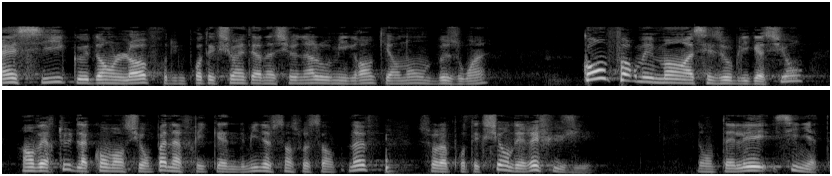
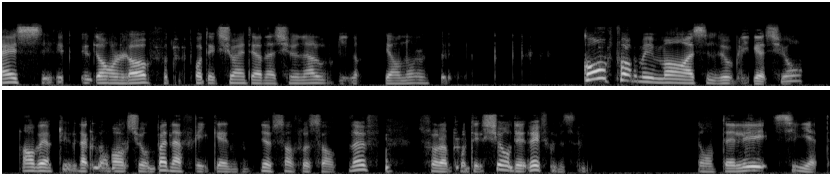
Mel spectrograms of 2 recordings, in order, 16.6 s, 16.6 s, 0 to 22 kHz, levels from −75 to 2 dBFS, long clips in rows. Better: first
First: none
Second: noise reduction (neural diffusion model UNIVERSE++)

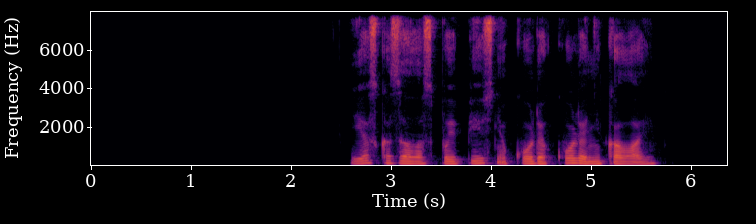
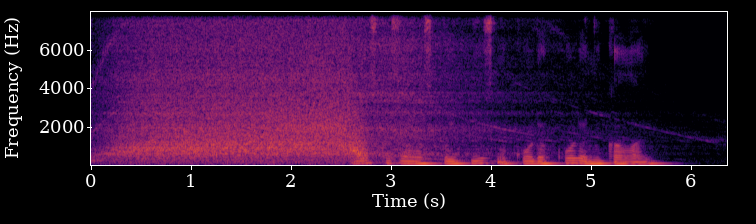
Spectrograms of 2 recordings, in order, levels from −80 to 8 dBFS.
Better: first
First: none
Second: background sound (Domestic sounds, home sounds); 2 dB above the speech // room echo; dies away in 0.4 s

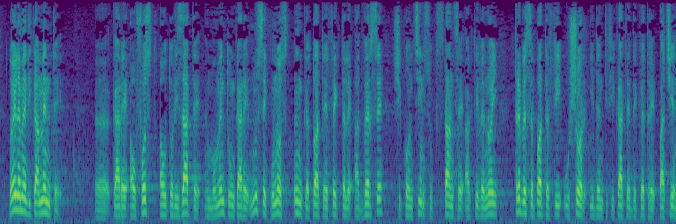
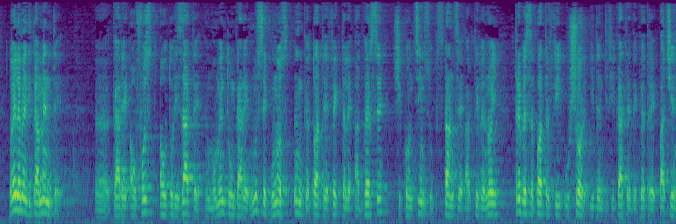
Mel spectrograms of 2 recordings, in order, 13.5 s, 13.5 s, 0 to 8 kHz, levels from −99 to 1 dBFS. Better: first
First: none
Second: room echo; dies away in 1 s

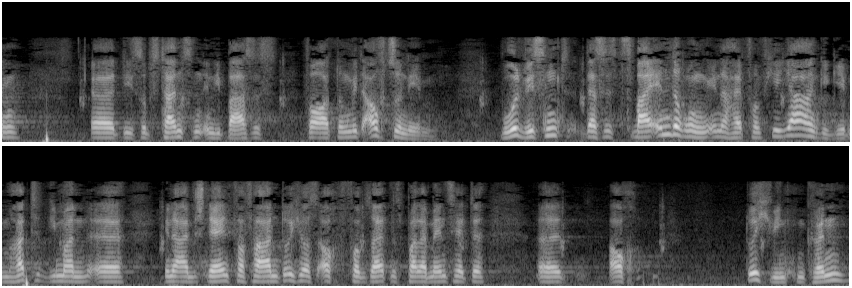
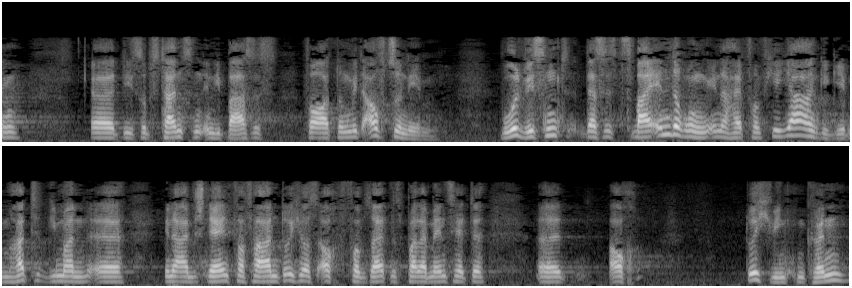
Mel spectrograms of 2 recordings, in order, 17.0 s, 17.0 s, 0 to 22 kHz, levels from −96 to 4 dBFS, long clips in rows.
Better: second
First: background sound (Tick-tock); 17 dB below the speech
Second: none

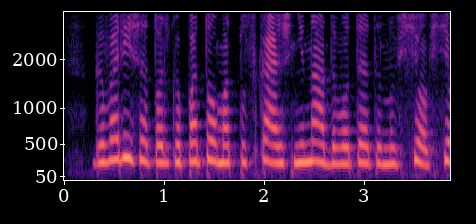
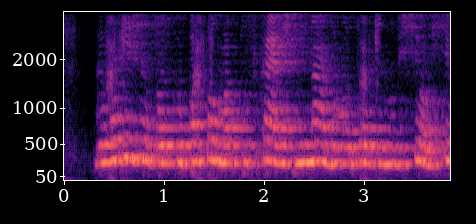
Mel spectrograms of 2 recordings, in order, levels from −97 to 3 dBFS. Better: first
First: none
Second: noise reduction (neural separator model SepFormer DNS4)

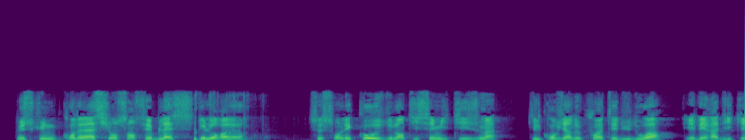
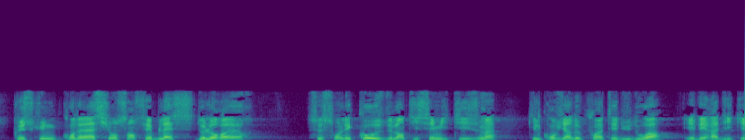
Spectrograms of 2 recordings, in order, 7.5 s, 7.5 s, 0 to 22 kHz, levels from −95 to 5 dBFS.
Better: second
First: noise reduction (neural mask model DeepFilterNet 3)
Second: none

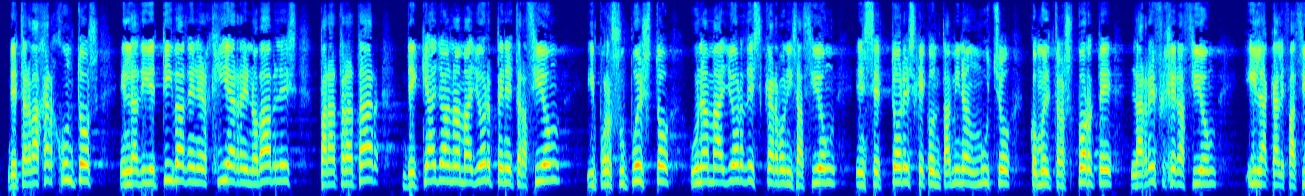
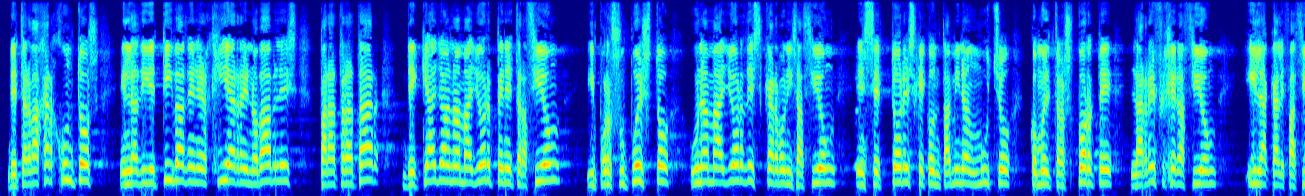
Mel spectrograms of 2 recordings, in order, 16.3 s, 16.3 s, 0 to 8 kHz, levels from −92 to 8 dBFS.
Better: first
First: none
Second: noise reduction (neural separator model SepFormer DNS4)

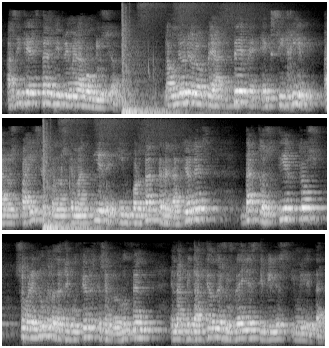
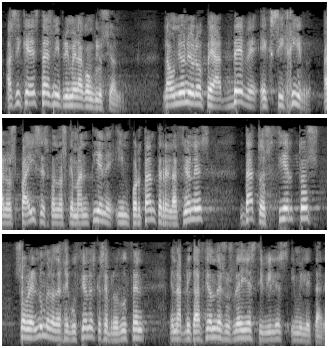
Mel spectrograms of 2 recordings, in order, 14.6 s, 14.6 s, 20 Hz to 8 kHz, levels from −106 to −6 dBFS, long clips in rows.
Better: second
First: background sound (Liquid); 12 dB below the speech // room echo; dies away in 0.8 s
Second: none

